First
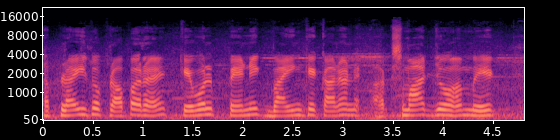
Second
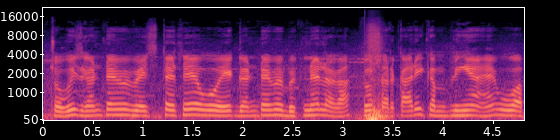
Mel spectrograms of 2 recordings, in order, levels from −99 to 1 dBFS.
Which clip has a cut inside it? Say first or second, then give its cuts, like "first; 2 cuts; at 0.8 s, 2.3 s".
second; 1 cut; at 3.2 s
